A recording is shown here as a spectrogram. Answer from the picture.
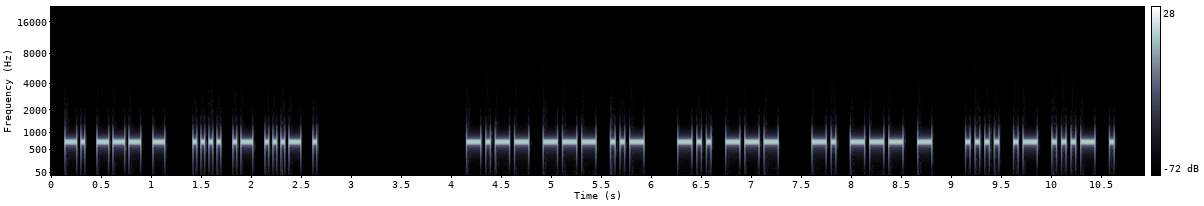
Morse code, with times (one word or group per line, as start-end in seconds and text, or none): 0.1-1.1 NOT
1.4-2.7 HAVE
4.2-5.9 YOU
6.3-7.3 DO
7.6-8.8 NOT
9.1-10.6 HAVE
